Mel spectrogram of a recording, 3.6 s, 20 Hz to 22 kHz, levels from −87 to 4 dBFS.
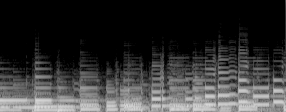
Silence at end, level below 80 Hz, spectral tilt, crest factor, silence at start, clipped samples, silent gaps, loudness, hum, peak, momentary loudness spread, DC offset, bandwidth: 0 s; -34 dBFS; -13 dB/octave; 14 dB; 0 s; under 0.1%; none; -16 LUFS; none; 0 dBFS; 4 LU; 1%; 3.6 kHz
